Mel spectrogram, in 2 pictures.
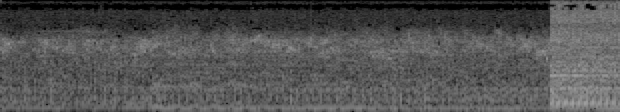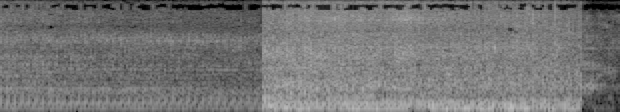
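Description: Faint outdoor ambience, then after a sudden cut a vehicle engine running steadily while driving along a road. About nine seconds in, a much louder rushing noise takes over and stops abruptly at the end.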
